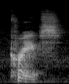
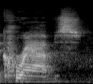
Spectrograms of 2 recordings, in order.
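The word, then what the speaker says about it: crêpes: Crepes. You said crabs, like the crustacean.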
